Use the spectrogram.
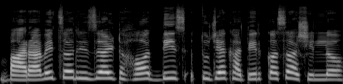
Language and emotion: Goan Konkani, neutral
